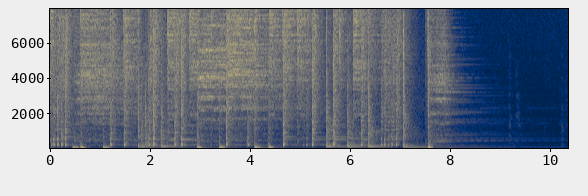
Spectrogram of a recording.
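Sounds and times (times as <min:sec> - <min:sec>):
snare drum: 0:00.0 - 0:07.8
drums recorded on a handheld recorder: 0:00.0 - 0:08.9.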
